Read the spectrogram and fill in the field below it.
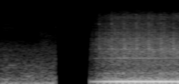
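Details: Fiat Tempra after replacing a worn, too-thin alternator pulley with the old original alternator: after a short gap the engine settles into a smooth, even low idle with no belt squeal or chirp; noise fixed.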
